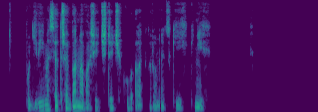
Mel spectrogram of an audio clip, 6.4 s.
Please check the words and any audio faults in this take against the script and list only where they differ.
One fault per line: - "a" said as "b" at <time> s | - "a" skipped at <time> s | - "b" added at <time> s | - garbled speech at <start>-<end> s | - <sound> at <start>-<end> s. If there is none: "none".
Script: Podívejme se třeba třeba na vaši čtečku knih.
- "třeba" skipped at 1.5 s
- "elektronických" added at 2.7 s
